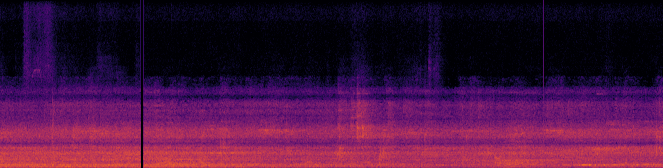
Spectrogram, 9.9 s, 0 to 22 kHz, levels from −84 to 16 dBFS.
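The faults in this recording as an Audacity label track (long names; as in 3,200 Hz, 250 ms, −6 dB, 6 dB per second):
2.110000	2.160000	drop-out 46 ms
8.150000	8.150000	click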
